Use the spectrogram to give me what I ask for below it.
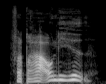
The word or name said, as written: fordragelighed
